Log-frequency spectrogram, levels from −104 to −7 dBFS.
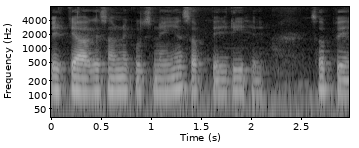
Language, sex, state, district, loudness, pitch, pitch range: Hindi, male, Uttar Pradesh, Budaun, -47 LUFS, 115 Hz, 105-120 Hz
